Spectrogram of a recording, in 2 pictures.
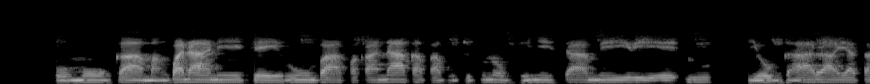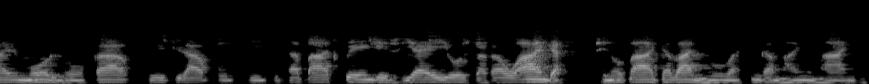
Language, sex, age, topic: Ndau, male, 36-49, health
